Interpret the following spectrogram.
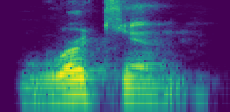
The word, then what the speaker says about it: working: aplicação no presente contínuo, nós não podemos pronunciar a letra G. Então nós não falamos working, não. Termina com a letra N, a pronúncia é com a letra N. Working, é assim que se fala.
